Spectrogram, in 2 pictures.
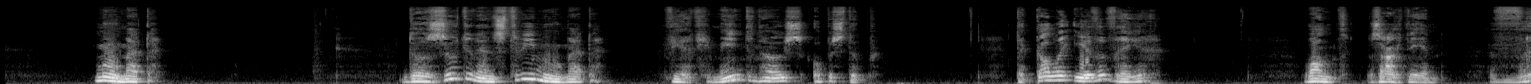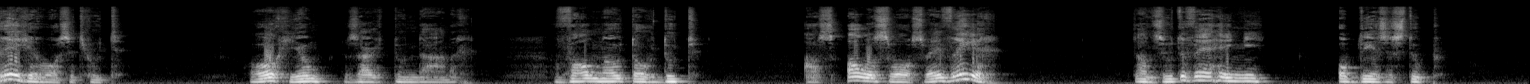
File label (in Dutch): gedicht, dialect; moemette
